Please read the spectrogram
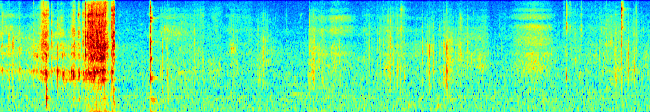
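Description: Close rustling and crunching of dry scrub and pine branches as someone moves through undergrowth, with a loud brushing scrape about a second in and scattered small cracks of twigs after.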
